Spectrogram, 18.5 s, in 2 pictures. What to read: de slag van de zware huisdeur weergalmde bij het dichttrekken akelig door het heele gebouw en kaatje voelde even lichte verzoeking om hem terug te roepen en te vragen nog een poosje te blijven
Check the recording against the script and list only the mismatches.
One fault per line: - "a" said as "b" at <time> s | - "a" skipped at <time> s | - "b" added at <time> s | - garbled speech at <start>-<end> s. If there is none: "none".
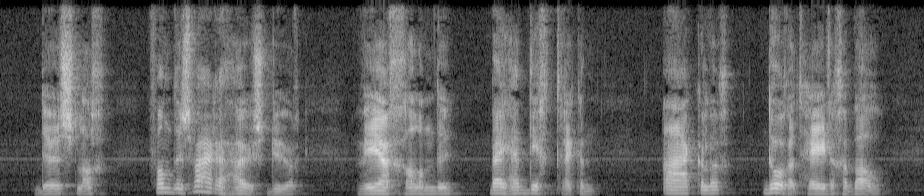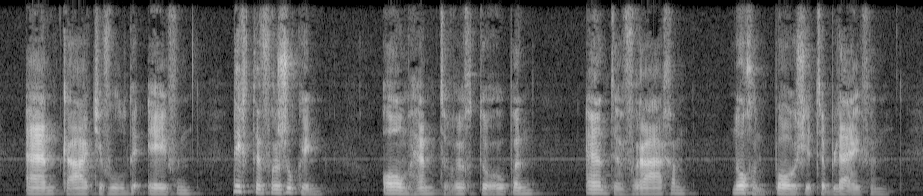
none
